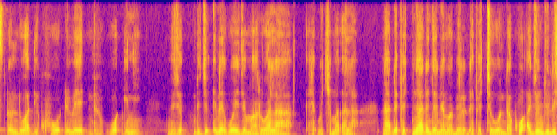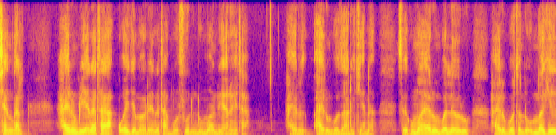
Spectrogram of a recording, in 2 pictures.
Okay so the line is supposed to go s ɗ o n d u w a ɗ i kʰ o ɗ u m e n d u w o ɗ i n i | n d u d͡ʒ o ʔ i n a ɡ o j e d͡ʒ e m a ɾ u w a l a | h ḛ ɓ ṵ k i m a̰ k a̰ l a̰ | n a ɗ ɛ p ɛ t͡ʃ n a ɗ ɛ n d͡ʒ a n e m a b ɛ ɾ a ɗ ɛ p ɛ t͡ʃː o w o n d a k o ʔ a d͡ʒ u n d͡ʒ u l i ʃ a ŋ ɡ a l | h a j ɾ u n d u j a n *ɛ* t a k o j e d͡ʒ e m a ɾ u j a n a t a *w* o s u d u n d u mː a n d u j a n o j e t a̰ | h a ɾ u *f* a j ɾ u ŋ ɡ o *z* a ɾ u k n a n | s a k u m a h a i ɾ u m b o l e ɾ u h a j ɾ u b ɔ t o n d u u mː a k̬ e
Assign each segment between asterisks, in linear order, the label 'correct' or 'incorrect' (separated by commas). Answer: incorrect, incorrect, incorrect, correct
